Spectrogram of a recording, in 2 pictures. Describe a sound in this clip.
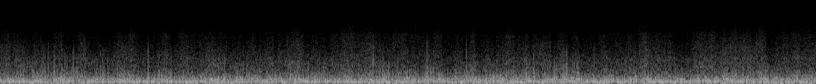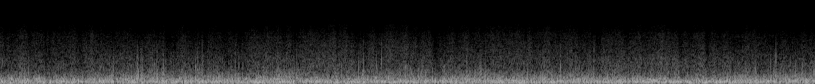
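Wind roars steadily against a fast-moving car.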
